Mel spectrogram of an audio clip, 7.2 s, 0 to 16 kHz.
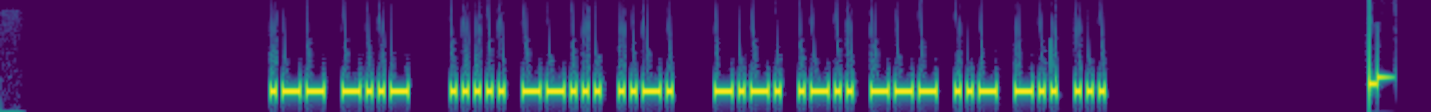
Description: Morse code, heard as a keyed tone, about 37 wpm, 700 Hz. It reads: WX 57F CLOUDS
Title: K1USN SST QSO Practice 40wpm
